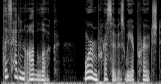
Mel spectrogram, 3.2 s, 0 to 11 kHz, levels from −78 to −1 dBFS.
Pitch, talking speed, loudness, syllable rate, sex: 200 Hz, 205 wpm, -18 LUFS, 6.3 syllables/s, female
